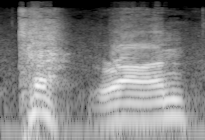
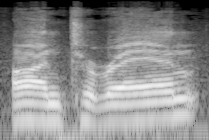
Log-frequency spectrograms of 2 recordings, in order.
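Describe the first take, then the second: First: Tehran split into "TEH... rahn"; pointed, separated "TEH, rahn"; mock correction. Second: Said in the usual way. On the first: Shown as a demonstration. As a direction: correct to an over-careful "Tehran" in two pieces. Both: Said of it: "Uh, sorry".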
